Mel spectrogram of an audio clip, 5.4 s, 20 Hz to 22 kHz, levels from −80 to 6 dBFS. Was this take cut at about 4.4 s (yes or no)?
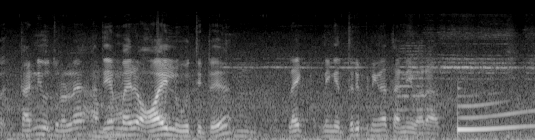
yes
